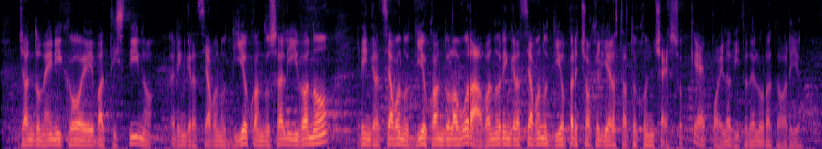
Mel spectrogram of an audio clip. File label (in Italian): intervista breve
